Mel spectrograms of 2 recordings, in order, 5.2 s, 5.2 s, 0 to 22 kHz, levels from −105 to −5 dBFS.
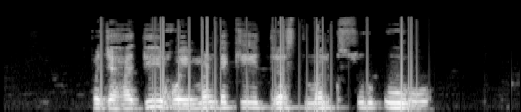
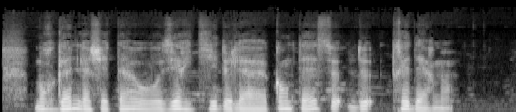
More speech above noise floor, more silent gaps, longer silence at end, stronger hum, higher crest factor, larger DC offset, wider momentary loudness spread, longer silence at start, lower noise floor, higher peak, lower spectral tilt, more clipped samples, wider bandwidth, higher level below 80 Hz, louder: first, 62 dB vs 44 dB; neither; first, 0.95 s vs 0.65 s; neither; about the same, 16 dB vs 16 dB; neither; first, 9 LU vs 6 LU; first, 0.95 s vs 0.05 s; first, -78 dBFS vs -64 dBFS; first, 0 dBFS vs -4 dBFS; about the same, -7.5 dB/octave vs -7 dB/octave; neither; about the same, 11.5 kHz vs 11 kHz; first, -46 dBFS vs -52 dBFS; first, -16 LUFS vs -21 LUFS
